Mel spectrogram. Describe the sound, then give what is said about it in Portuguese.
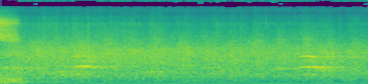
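An audience applauds Jesus during a sermon, steadily, a dense wash of many hands clapping that holds at an even, fairly loud level throughout, with faint voices calling out over it. “Então dê uma grande salva de palmas para Jesus.”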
